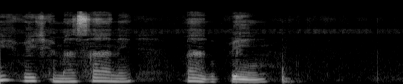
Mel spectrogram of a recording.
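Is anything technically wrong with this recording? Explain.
Yes. Throughout the speech, the treble is gritty and lispy, with nothing above 12.4 kHz. This is likely HE-AAC compression. The upper band is rebuilt from copied lower bands, so its harmonics don't match. The damage is plainly audible, consistent with a bitrate near 16 kbps.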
